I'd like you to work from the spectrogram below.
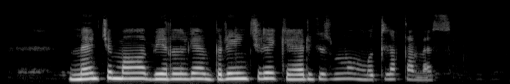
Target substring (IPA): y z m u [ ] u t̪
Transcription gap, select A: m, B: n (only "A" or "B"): A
